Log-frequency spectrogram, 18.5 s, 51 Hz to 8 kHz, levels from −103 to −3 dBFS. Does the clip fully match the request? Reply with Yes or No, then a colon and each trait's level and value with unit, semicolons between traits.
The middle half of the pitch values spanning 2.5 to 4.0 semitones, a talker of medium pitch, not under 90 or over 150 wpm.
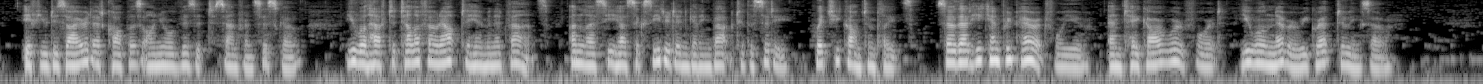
No: average, 3.3 semitones; medium, 165 Hz; average, 180 wpm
